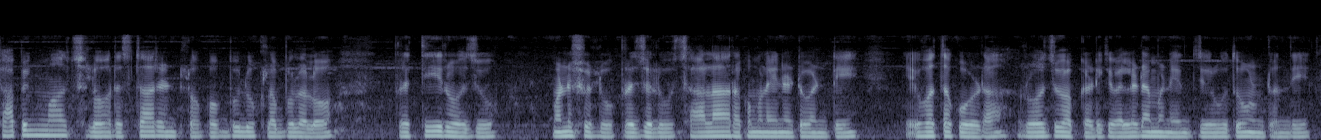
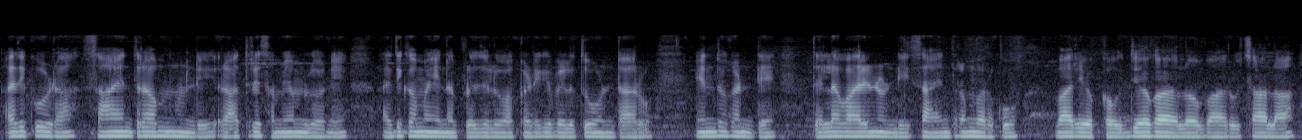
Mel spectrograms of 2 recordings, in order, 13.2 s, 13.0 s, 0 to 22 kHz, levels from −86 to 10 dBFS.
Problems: constant background noise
